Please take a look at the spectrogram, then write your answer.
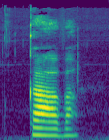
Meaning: coffee
- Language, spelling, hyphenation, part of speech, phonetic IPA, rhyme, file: Czech, káva, ká‧va, noun, [ˈkaːva], -aːva, Cs-káva.ogg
